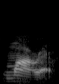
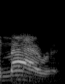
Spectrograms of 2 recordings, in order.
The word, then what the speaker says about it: Mara: no worries and also my name is pronounced Mara okay well I'm from the country so I apologize about that that's no no problem at all I'm surprised you didn't say Myra no kind it's too South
